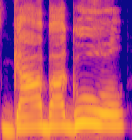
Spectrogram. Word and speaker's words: capicola: He's like, "Guys, it's not capicola. It's gabagool."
